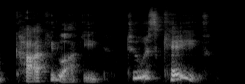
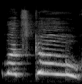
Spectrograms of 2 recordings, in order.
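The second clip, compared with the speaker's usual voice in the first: very high, loud duck panic; high panicked duck; quacking duck; 12 semitones higher, 6 dB louder than usual. Acted. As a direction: squawk it out like a frantic duck. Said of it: "quacked Ducky Lucky".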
